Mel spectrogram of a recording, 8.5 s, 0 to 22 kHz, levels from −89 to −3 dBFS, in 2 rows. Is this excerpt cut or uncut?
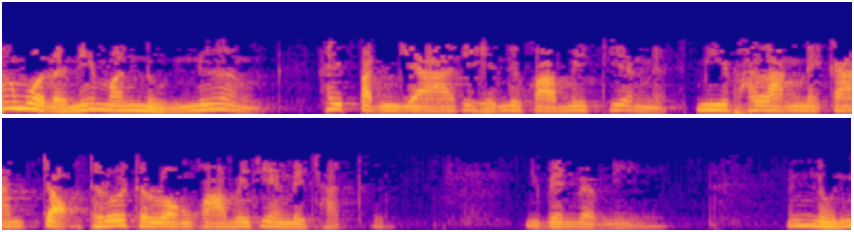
cut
